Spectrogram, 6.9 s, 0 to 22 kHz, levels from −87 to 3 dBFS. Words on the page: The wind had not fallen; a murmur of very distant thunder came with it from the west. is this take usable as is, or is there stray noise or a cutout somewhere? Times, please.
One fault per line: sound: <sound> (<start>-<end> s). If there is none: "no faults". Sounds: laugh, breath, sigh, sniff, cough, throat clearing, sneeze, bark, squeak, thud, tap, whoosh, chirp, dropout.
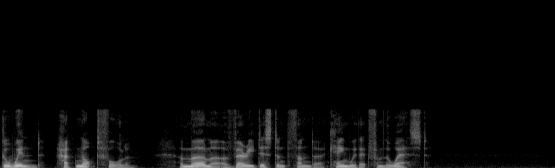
no faults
